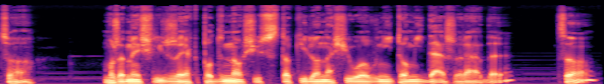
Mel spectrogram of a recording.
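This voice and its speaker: Male narrator as drunk young bully, swaggering, crude, deep and rough. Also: level tone, a little slow, darkish tone, dry recording, faint music behind, exaggerated voice. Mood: taunting. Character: drunk menacing young male local thug.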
